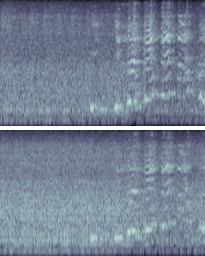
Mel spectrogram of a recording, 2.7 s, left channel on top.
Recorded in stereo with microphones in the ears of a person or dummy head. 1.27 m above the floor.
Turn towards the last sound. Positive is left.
turn(degrees=5)  # may be behind; listen again after turning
